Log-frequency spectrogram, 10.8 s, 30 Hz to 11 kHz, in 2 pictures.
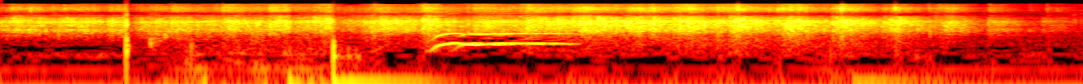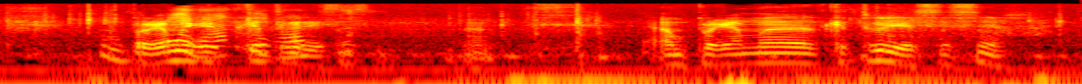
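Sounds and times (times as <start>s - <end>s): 
audience applause at a live variety show with folk music: 0.0s - 5.4s
speech: 6.0s - 10.7s.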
